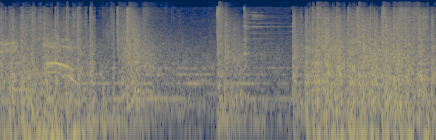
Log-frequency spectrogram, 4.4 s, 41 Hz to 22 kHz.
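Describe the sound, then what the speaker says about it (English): .50 cal machine gun firing in Company of Heroes 2 amid a busy battle, dense bursts of rapid gunfire with crashes and mechanical clatter, loud and continuous. "Now even the 50 cal machine gun is going to try to open up on the center"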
